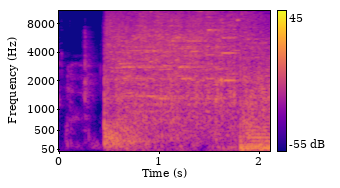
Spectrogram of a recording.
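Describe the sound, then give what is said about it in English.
A faint voice briefly, then a sudden, loud burst of shattering glass that roars on and on, opening Stone Cold's wrestling entrance music, with a heavy, booming rock beat kicking in right at the end. “When you hear that glass, it's your ass.”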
